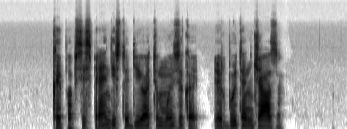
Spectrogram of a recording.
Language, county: Lithuanian, Vilnius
